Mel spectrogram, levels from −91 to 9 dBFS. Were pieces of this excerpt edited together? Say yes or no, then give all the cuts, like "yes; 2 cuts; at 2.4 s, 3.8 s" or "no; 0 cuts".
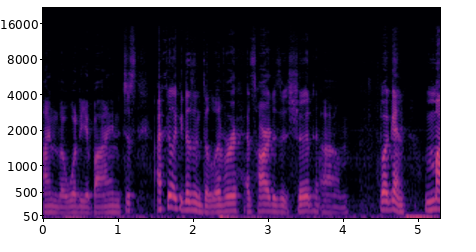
no; 0 cuts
